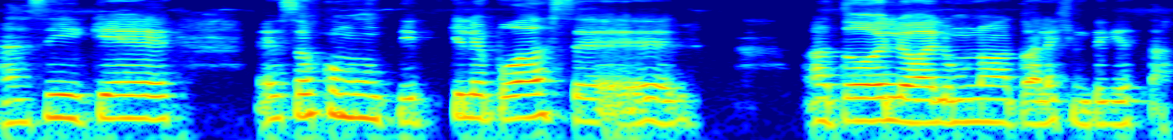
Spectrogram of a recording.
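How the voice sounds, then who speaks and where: A woman's medium-pitched voice holds a monotone, flat intonation at a moderate pace. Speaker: textile designer and workshop teacher. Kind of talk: webinar Q&A. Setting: online webinar.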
